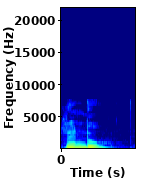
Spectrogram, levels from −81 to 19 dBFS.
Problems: none marked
